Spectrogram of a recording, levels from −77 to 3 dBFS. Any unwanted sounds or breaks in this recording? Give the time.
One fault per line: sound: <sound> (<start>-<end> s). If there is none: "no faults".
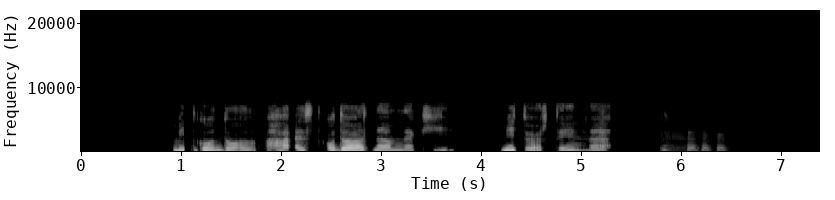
sound: dropout (1.0-1.1 s)
sound: laugh (5.8-6.5 s)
